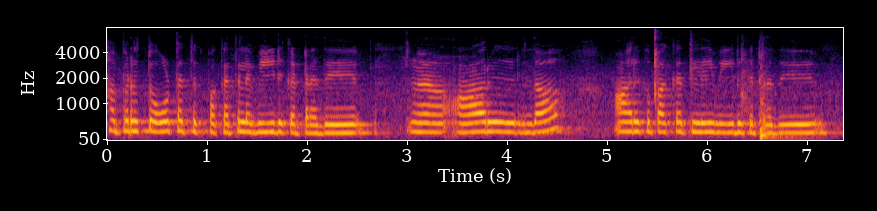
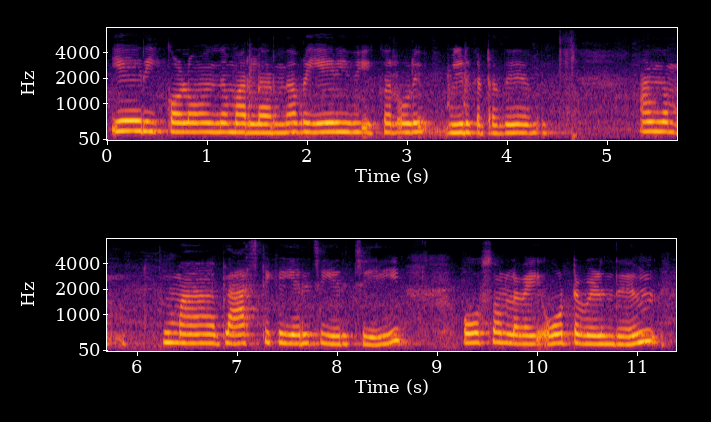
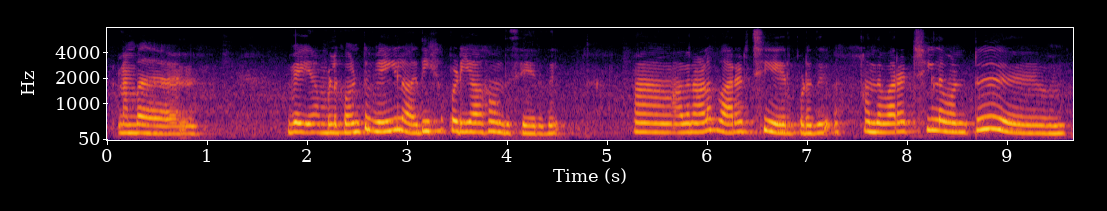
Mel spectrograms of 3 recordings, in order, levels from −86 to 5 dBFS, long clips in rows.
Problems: none marked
